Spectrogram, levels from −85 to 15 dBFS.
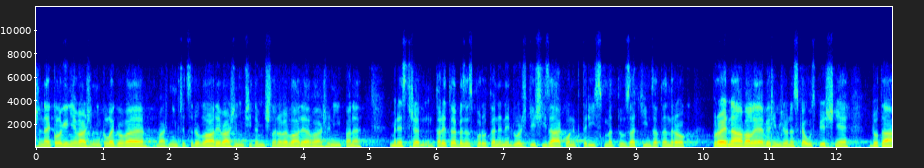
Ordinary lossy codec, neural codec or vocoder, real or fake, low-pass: Opus, 16 kbps; codec, 16 kHz, 8 kbps, FunCodec, trained on Chinese and English, 25 frames a second; fake; 7.2 kHz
